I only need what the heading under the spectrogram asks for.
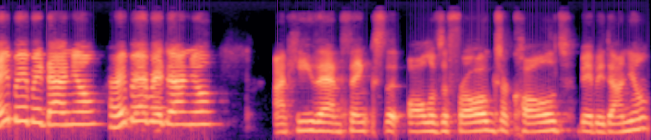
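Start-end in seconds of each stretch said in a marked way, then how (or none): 0.0-2.2 tiny, very high-pitched, squeaky toy frog voice. Making toy frogs speak to baby Daniel; toy frog voice. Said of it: "I was doing the voice of them".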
